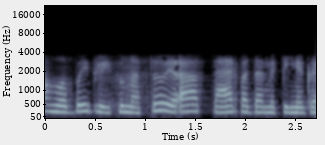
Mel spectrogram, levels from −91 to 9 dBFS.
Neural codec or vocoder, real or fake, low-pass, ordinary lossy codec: codec, 16 kHz, 0.5 kbps, FunCodec, trained on LibriTTS, 25 frames a second; fake; 3.6 kHz; AAC, 16 kbps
